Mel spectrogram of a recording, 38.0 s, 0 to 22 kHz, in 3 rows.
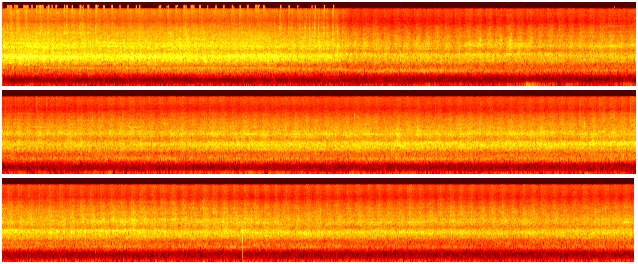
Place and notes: hydrophone recording. the boar is passing by...
7 June 2019, 18:40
